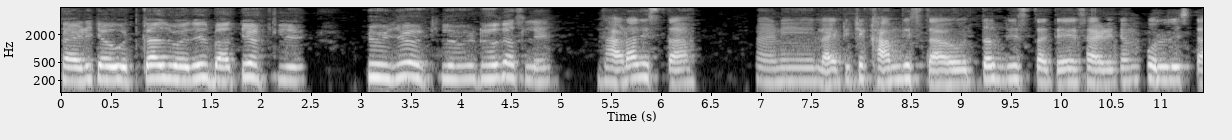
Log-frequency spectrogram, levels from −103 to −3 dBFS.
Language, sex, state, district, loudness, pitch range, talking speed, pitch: Konkani, male, Goa, North and South Goa, -17 LUFS, 185-215 Hz, 95 wpm, 200 Hz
